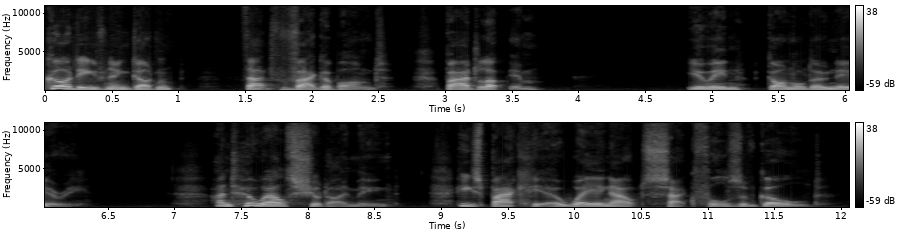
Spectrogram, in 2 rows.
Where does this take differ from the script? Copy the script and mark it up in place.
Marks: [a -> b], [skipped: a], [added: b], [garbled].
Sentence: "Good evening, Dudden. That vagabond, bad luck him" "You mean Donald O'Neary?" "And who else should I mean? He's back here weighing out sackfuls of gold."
"Good evening, Dudden. That vagabond, bad luck him" "You mean Donald O'Neary?" "And who else should I mean? He's back here weighing out sackfuls of gold."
